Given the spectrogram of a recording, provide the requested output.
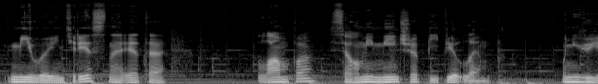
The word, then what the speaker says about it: Xiaomi: Также 18 апреля, во вторник, всем известная компания Xiaomi, да, именно так это произносится правильно, представила новую продукцию.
